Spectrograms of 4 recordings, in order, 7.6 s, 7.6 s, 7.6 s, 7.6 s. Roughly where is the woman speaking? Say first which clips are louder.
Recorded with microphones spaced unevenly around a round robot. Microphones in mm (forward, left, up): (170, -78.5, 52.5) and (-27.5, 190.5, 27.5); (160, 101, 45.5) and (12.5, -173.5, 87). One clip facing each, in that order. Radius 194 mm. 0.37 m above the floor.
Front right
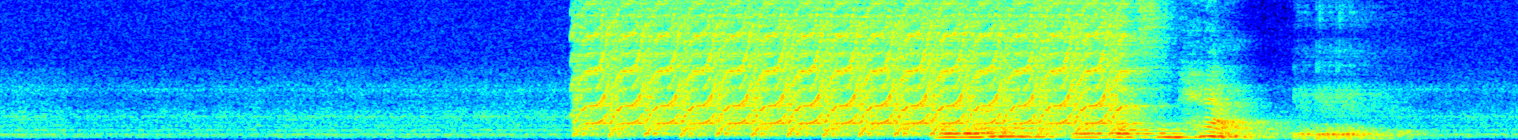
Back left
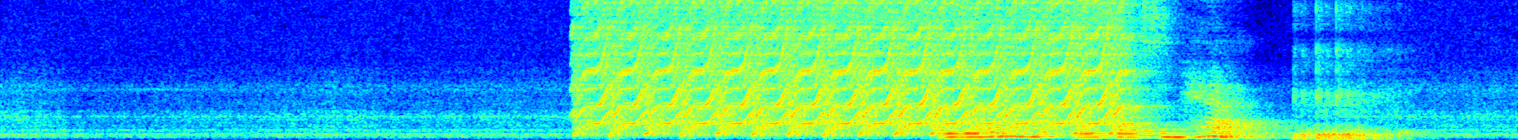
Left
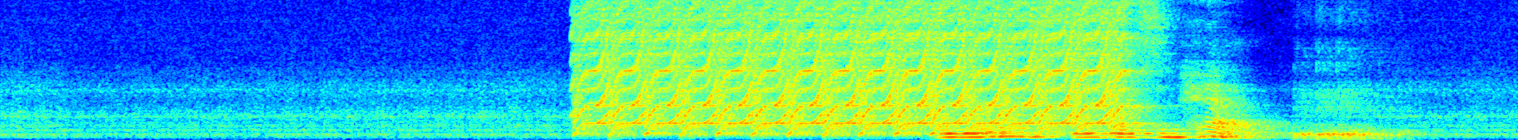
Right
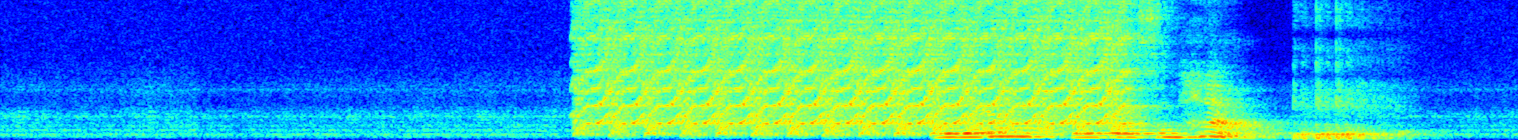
Front right 3 dB, even; ahead right.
